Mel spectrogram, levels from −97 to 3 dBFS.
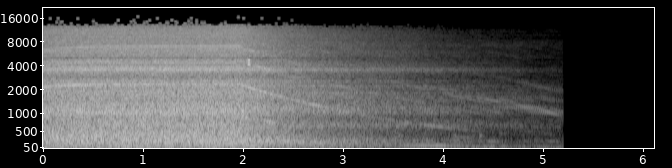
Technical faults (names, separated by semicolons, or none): MP3 compression; corrupt frame decoded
